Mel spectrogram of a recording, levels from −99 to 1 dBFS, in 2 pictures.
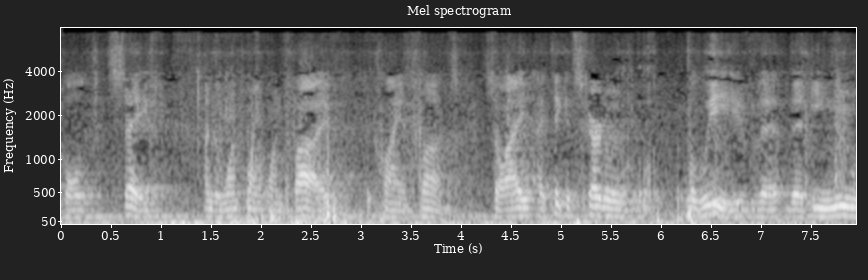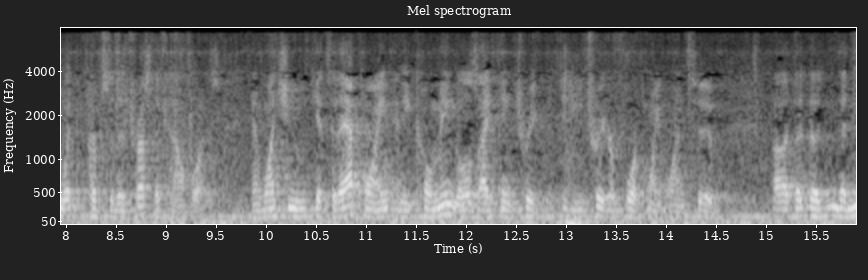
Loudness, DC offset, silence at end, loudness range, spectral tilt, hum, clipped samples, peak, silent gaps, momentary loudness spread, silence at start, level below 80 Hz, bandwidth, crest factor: -16 LUFS; under 0.1%; 0 s; 3 LU; -7.5 dB/octave; none; under 0.1%; 0 dBFS; none; 11 LU; 0 s; -24 dBFS; 7.6 kHz; 14 dB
